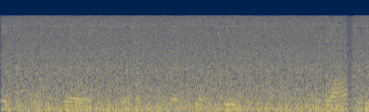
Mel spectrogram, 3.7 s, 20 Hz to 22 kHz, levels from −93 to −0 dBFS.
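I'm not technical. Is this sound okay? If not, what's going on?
No. Near the very end, from about 3.46 to 3.55 seconds, there's an echo leak: a faint, quiet copy of the speech comes back roughly a third of a second (311 ms) late. This is likely a listener's loudspeaker whose sound reached their microphone and wasn't fully cancelled before being sent back. Unlike room reverberation, which blurs sound smoothly, this is a separate, delayed repeat that shows up as a brief scrap.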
